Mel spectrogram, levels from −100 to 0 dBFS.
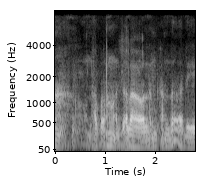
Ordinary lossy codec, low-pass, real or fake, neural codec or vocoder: AAC, 48 kbps; 7.2 kHz; fake; vocoder, 44.1 kHz, 128 mel bands, Pupu-Vocoder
